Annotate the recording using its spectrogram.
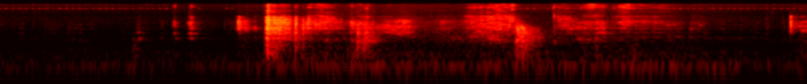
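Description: Pages of a picture book being turned by hand: a few soft paper rustles and light clicks, starting about a second in.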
